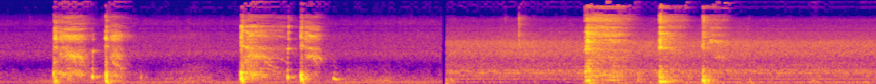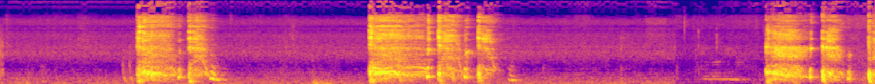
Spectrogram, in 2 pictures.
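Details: Repeated bursts of loose, rattling coughs from an adult: wet, productive cough.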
